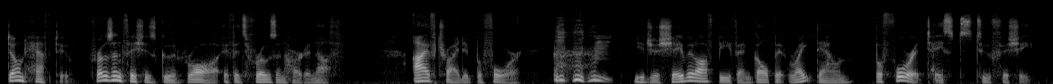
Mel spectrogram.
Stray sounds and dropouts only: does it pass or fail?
fail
